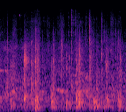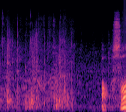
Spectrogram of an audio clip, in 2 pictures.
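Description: Young women chat with animation nearby.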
